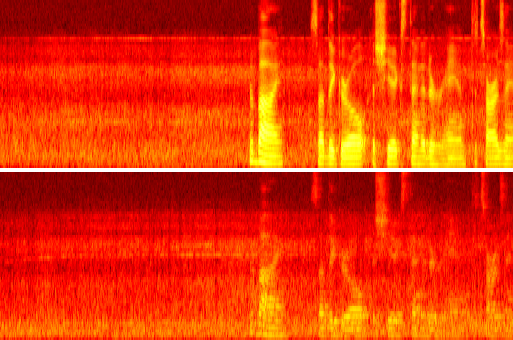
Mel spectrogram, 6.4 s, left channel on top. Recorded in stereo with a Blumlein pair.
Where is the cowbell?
I don't hear a cowbell.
